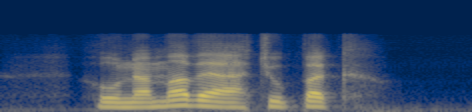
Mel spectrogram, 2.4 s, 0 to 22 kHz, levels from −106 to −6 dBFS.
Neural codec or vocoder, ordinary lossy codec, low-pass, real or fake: codec, 16 kHz, 0.3 kbps, FocalCodec; AAC, 64 kbps; 7.2 kHz; fake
